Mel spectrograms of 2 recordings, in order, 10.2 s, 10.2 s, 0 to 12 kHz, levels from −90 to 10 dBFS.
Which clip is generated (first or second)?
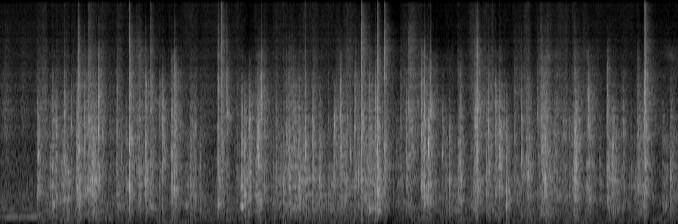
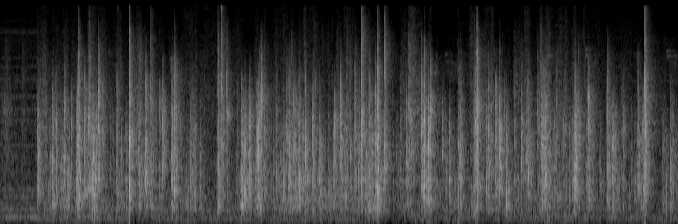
first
